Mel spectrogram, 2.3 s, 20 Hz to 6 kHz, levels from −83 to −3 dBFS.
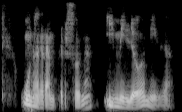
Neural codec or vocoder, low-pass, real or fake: none; 5.4 kHz; real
